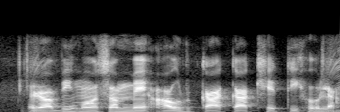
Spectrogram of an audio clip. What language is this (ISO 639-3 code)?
bho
